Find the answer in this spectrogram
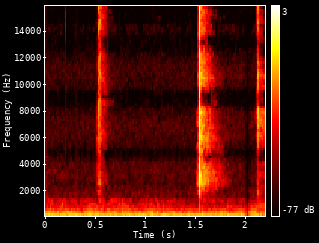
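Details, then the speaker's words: Omnipod Dash insulin pump pod priming after insulin filling for a type 1 diabetes pod change: sharp, soft mechanical clicks at irregular intervals over quiet room noise. "And it'll start priming and it'll click, click, click. So you'll hear that soon. So now you can see it says priming, please wait, and you can hear it clicking."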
